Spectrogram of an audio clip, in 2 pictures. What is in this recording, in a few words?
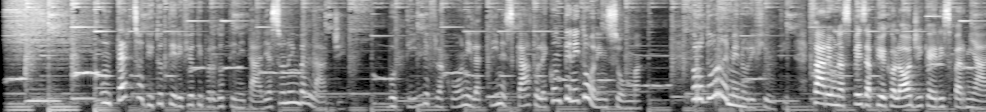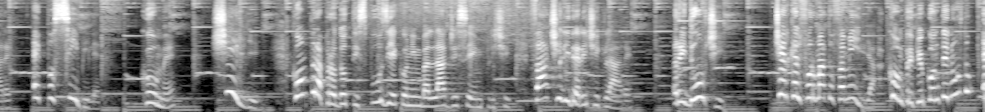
Spot Audio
